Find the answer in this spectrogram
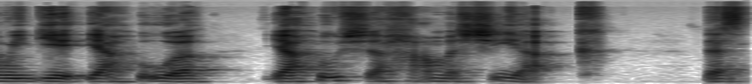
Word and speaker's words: Yahuwah: Those letters are pronounced Yahuwah. The first letter is a Yod. It's pronounced Y. The second is a Hey. It's pronounced Ah. The third letter is a Ua. It's pronounced Yod, Hey, Ua, Hey. That's how it's pronounced.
